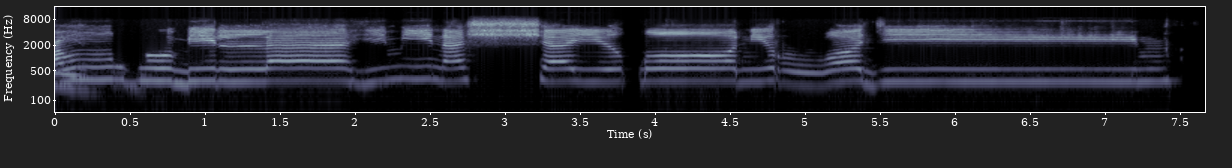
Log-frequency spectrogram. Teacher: terutama huruf shin tadi kan sifatnya rokhoah, jadi agak lama.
